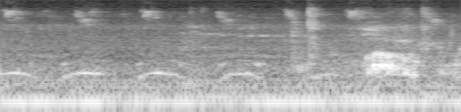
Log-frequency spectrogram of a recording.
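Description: A Pakistani highflyer pigeon coos softly in a repeated, evenly spaced rhythm, close by against a low steady background hum, with a brief louder rustle near the end.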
